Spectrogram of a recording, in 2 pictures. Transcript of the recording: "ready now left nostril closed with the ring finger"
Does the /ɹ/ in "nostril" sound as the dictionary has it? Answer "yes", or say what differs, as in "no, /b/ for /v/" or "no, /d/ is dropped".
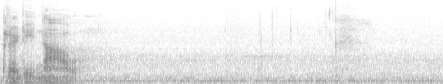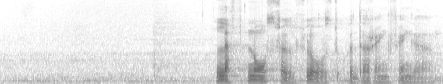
no, /ɹ/ is dropped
